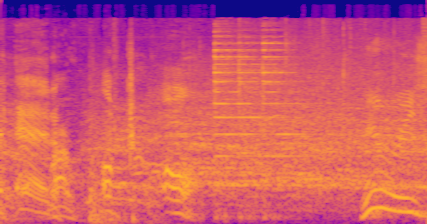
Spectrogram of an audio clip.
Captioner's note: bell ringing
